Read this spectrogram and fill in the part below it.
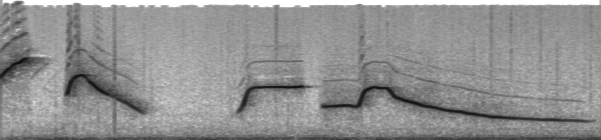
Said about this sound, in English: And I found this wonderful thing from, I think it was …, who made an instructional record on how to whistle. So pucker up.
